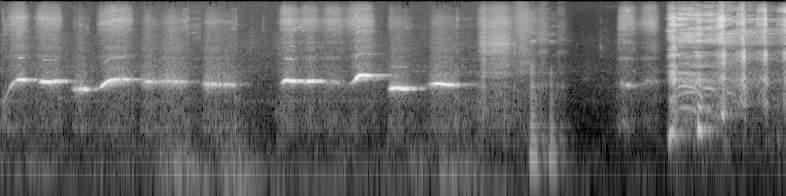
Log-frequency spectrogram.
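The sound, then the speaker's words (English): Someone whistles a song melody, a string of clear sustained notes in short phrases, then breaks off into laughter and breathy chuckling at the end. “Can you whistle …?”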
